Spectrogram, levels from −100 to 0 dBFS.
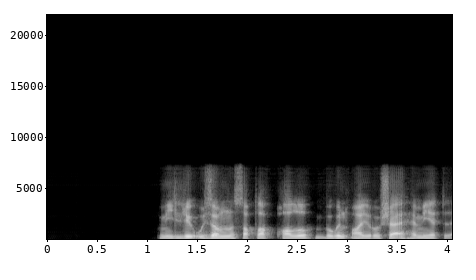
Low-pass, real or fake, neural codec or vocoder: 7.2 kHz; fake; codec, 16 kHz, 0.7 kbps, FocalCodec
